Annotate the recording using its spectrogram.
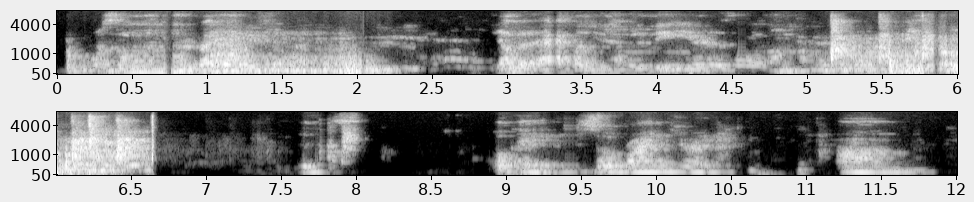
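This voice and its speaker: A man from Jamaica performs spoken word poetry in an echoey room, heard from a distance. He is energetic, chatting between pieces and calling out to the crowd for replies. The sound is dull and muffled. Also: on the low side, takes it slowly, long pauses, very noisy. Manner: energetic, calls out to the audience for replies. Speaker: performing poet. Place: live poetry event venue.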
